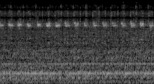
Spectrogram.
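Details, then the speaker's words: 2.7L V6 Kia Rondo at quiet idle, before repair: sharp high-pitched chirp repeating about ten times a second; owner thinks the idler and tensioner pulleys are making the noise, belt also due. Cause suspected, not confirmed. "Like I was saying at the beginning there, and as you heard, this thing needs, I think, the new idler and new or new tensioner pulleys. They've been making some noise,"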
